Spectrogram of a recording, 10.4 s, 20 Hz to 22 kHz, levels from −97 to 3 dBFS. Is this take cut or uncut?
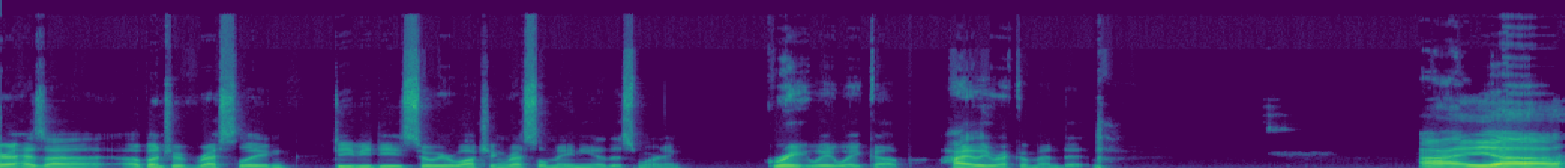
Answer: uncut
